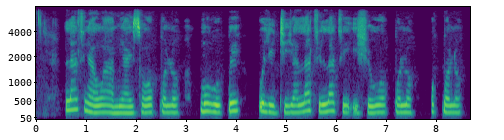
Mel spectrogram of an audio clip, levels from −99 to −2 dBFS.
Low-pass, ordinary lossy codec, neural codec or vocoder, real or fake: 7.2 kHz; none; none; real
